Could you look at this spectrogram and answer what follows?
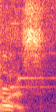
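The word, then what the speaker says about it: Skulltula: I wonder if Ash likes gold spiders, because I think he mentioned earlier that he doesn't like the gold scolitas. Is that how you pronounce it? Sculptulas.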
